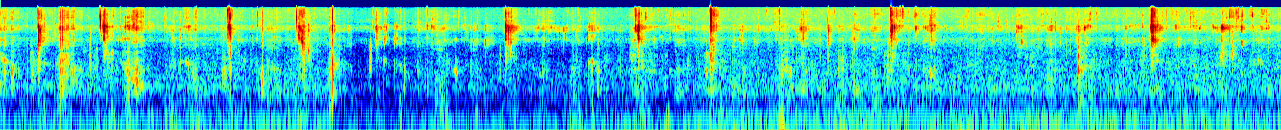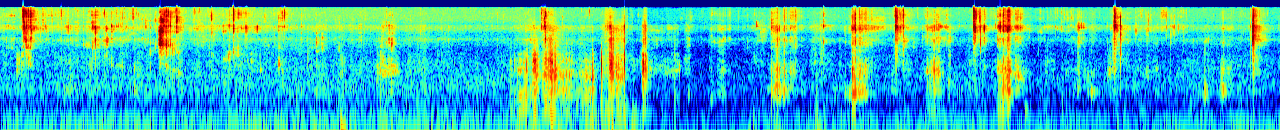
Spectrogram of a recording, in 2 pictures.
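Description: Close-miked eating sounds: a person chewing and crunching crispy fried chicken, with many short mouth clicks and a denser, louder run of crunching about fourteen seconds in.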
